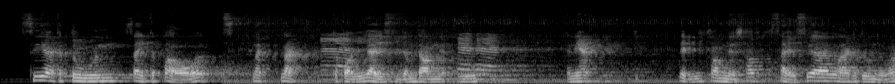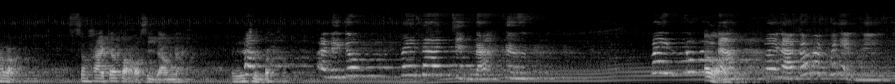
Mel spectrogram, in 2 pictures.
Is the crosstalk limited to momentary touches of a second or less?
Yes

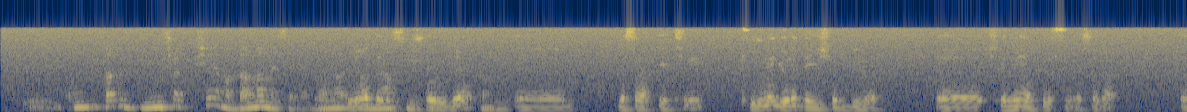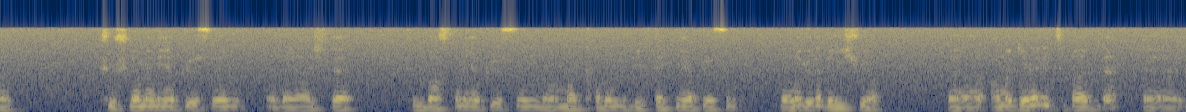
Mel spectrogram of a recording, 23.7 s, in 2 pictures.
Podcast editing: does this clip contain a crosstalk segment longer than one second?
Yes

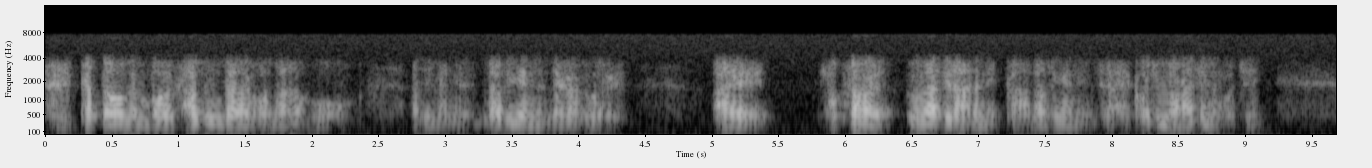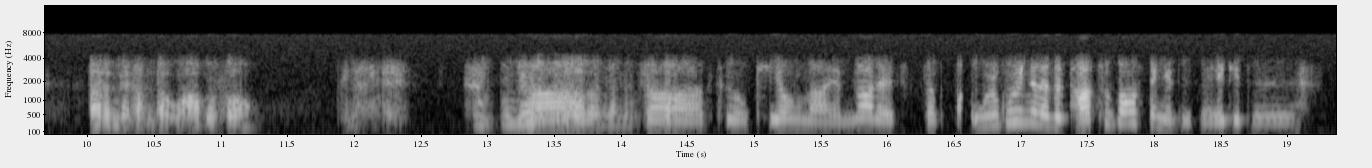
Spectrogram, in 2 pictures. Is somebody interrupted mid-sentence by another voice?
Yes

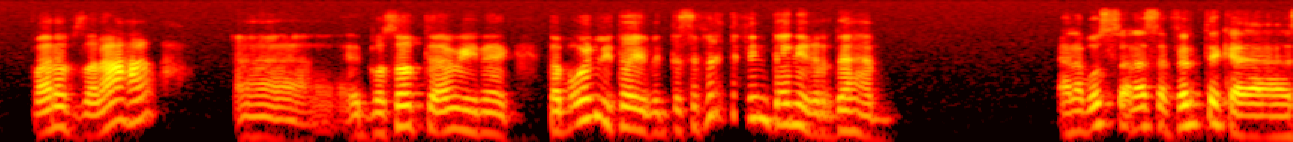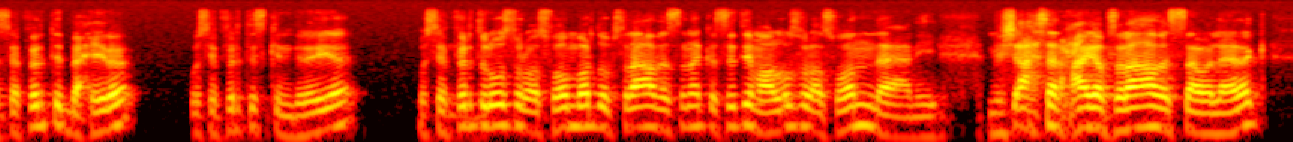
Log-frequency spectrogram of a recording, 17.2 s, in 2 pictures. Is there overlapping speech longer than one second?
No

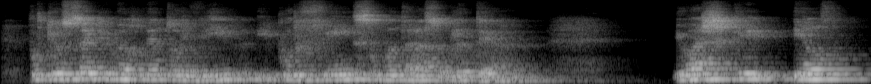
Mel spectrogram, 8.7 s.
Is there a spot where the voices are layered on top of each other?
No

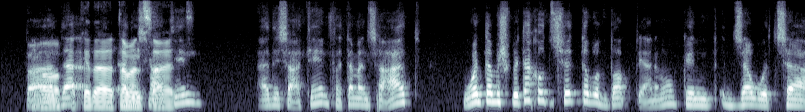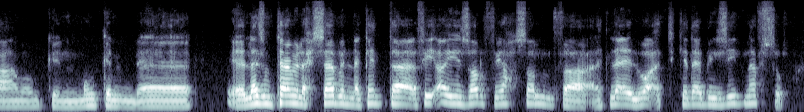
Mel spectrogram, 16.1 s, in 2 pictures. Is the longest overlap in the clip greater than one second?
Yes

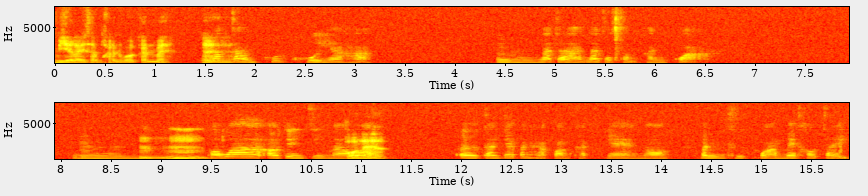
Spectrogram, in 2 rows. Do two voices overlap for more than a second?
No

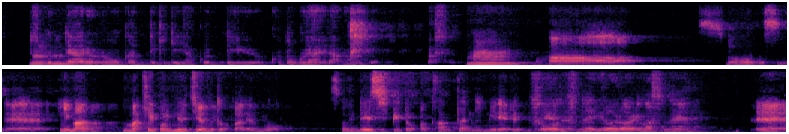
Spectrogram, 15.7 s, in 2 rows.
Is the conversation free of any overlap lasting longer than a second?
Yes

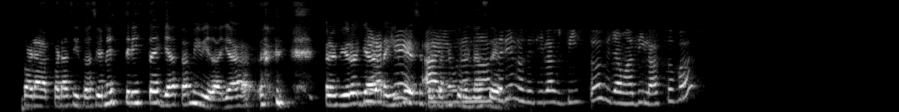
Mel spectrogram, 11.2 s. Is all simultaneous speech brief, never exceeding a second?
No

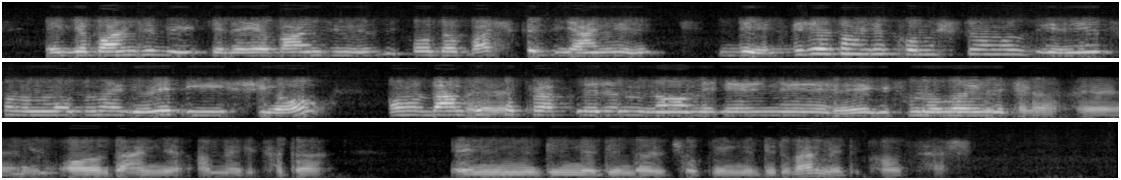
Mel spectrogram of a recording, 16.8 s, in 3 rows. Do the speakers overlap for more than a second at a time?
Yes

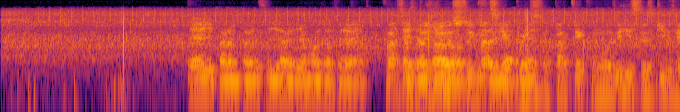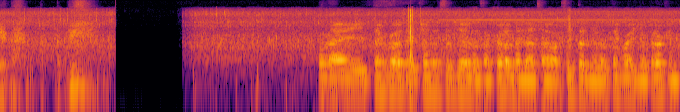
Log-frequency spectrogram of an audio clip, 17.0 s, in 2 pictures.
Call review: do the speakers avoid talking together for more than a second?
No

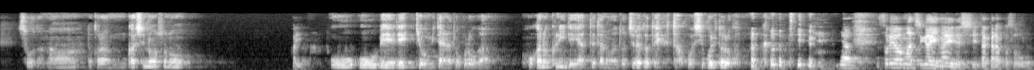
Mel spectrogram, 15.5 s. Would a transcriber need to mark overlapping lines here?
No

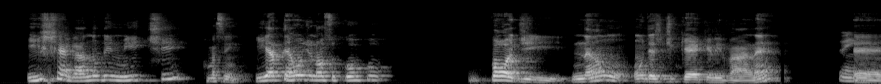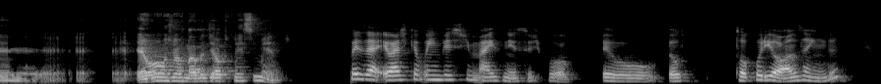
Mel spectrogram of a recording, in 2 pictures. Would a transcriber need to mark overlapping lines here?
No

